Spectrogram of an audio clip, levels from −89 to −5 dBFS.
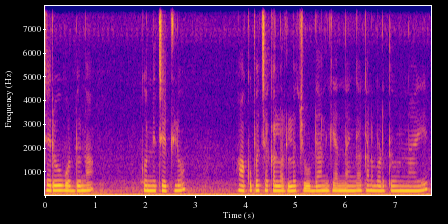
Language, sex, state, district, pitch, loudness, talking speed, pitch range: Telugu, female, Telangana, Mahabubabad, 205 Hz, -18 LUFS, 85 wpm, 200-210 Hz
